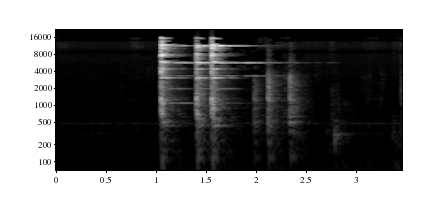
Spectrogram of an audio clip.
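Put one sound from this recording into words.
A pepper mill grinds with sharp crackles.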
